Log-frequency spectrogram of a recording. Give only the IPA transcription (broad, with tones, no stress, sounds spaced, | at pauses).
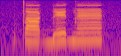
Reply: t a˨ ɡ͡b e˨˦ d ɛ̃˧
